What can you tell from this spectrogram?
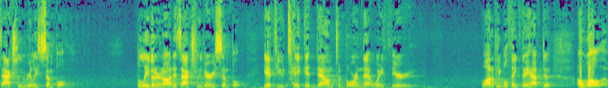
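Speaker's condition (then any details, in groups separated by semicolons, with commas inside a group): No condition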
